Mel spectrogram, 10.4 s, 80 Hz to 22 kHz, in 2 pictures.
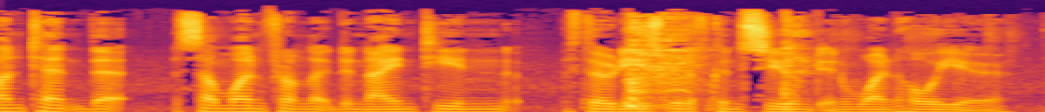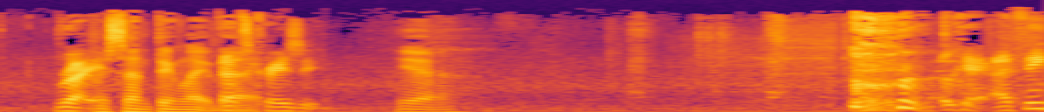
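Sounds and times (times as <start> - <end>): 
speech: 0.0 - 7.6, 9.7 - 10.4
person coughing with a raspy throat-clearing quality: 3.1 - 4.2, 9.4 - 10.0.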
